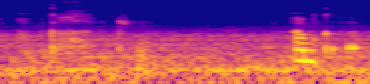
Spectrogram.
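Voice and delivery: barely voiced, very soft brush-off; quiet dismissal. Woman ends her text to him, quietly dismissive. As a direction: let it drop away almost to nothing.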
